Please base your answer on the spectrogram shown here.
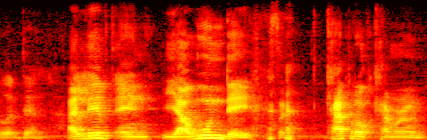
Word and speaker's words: Yaoundé: in i lived in yaoundé capital Cameron so it's pronounced yeah windy there you go um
